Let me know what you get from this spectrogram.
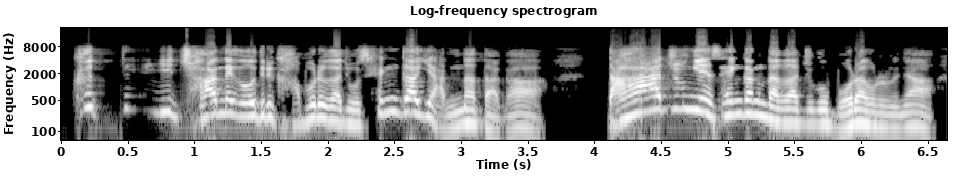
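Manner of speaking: usual speaking voice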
